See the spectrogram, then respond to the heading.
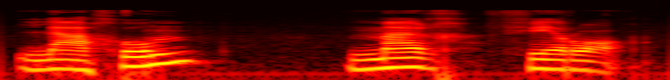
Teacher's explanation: they're applying this Idghaam, so they're assimilating the 2 Meems together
